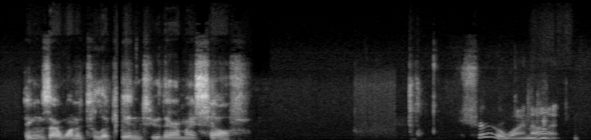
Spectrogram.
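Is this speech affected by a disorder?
No.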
